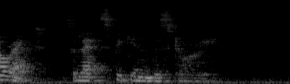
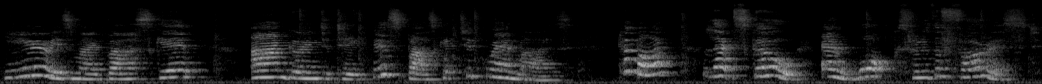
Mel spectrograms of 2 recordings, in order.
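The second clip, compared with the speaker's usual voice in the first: put-on higher, cheerful little girl; 9 semitones higher, 5 dB louder than usual. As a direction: play the girl for the kids. Continues in role.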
